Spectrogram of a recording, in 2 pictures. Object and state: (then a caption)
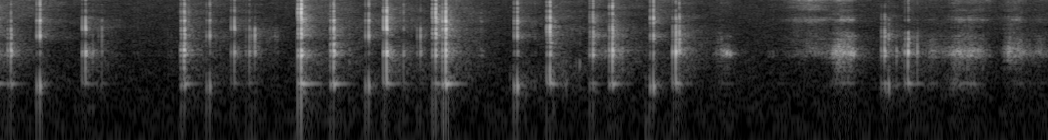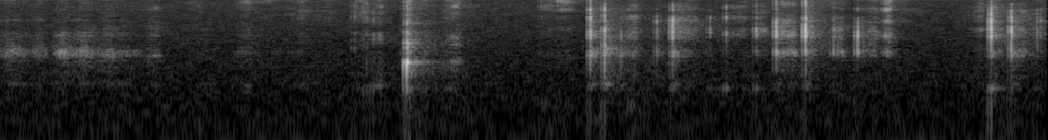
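Pine wooden box. A small, closed, hollow box of light pine wood is tapped rapidly with long nails and turned in the hands. Bursts of bright, dry clicking taps with a faint woody ring die away almost instantly, with little low end. They break around the middle into a softer, scratchy rustle as the box is handled.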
